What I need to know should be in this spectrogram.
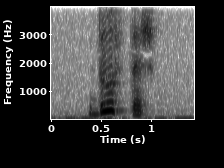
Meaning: daughter
- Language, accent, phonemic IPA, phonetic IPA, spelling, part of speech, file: Armenian, Eastern Armenian, /ˈdustəɾ/, [dústəɾ], դուստր, noun, Hy-դուստր.ogg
